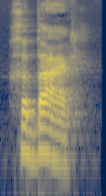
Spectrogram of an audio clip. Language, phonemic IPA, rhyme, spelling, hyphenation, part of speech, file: Dutch, /ɣəˈbaːr/, -aːr, gebaar, ge‧baar, noun / verb, Nl-gebaar.ogg
- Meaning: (noun) 1. gesture (act of gesticulating) 2. gesture (act or token of appreciation or lack thereof) 3. movement, motion 4. appearance 5. uproar, tumult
